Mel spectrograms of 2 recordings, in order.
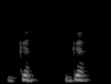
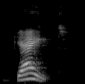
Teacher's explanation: Your voice box is turned on in gate. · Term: g sound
